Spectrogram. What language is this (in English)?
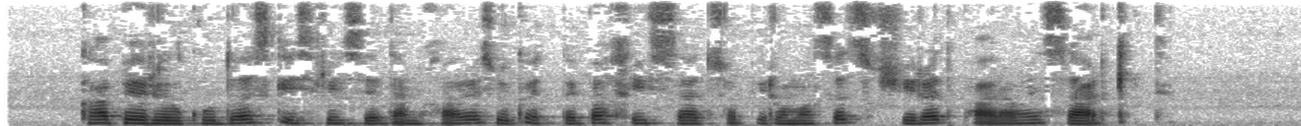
Georgian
